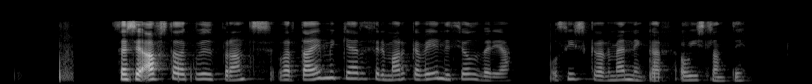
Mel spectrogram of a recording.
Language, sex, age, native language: Icelandic, female, 50-59, Icelandic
